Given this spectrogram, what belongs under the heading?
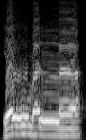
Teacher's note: tidak disertai dengan gunnah, sehingga langsung saja, tidak boleh ditahan, tidak dibaca yaumalla, tidak, tapi langsung saja yaumalla. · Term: idgham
